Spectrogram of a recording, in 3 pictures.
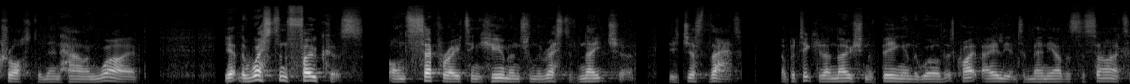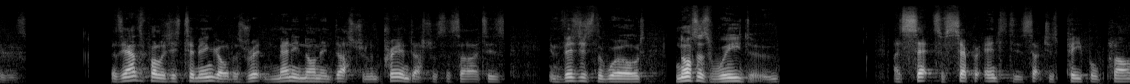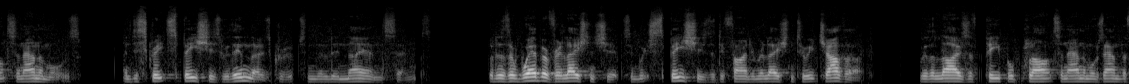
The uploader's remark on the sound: The Golson Lecture was delivered at ANU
